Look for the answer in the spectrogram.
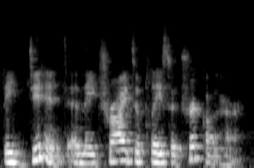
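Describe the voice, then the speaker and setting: A woman storyteller reads a picture book to small children with a very lively, swooping delivery. She breaks off to put questions straight to her young listeners. The sound is roomy and echoing, a little away from the microphone. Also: lowish voice, moderate pace. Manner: expressive, addresses children directly with questions. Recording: echoey room, distant microphone.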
